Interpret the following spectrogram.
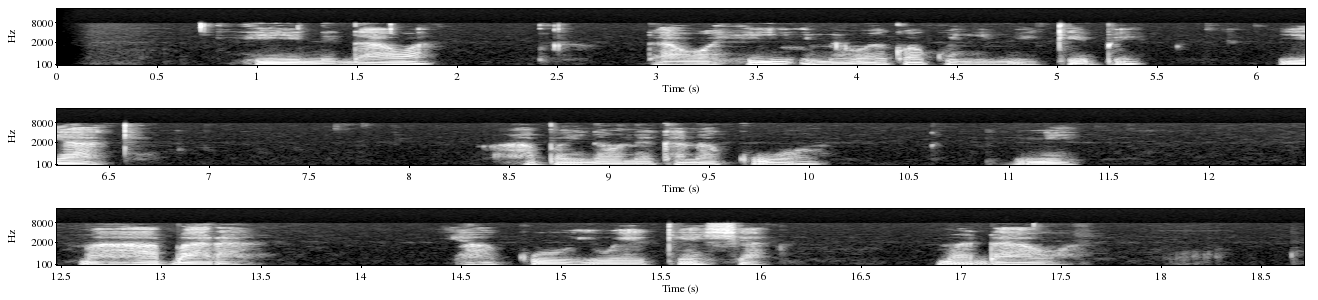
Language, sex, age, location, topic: Swahili, male, 18-24, Nakuru, health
